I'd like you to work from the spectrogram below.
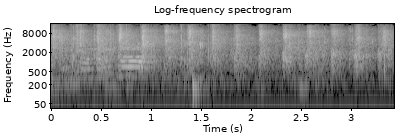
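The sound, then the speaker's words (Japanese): An outdoor concert audience applauds a band after their encore, a steady, dense, continuous patter of many hands clapping at an even loudness, with a few faint voices or cheers mixed in near the start. “もう一度大きな拍手お願いします本当に素敵な、ね、演奏ありがとうございました”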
